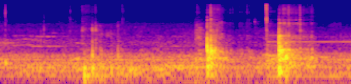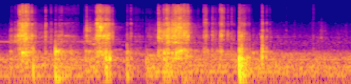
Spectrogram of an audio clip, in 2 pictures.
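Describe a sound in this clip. Ice cubes clatter into plastic cups.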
